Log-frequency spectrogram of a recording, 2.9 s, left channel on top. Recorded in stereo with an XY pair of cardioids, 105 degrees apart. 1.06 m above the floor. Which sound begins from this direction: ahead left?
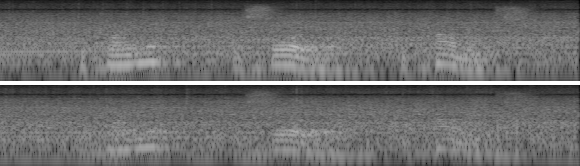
A man speaking, at 0.4 s.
